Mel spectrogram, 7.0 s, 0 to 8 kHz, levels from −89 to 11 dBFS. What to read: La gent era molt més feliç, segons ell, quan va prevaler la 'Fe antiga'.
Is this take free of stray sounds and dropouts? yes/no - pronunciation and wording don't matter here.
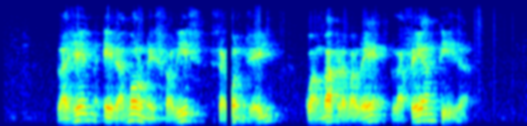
no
